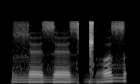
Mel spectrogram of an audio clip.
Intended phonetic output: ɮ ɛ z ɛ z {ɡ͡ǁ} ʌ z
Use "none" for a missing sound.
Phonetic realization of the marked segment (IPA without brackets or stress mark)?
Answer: ɡ͡ǁ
